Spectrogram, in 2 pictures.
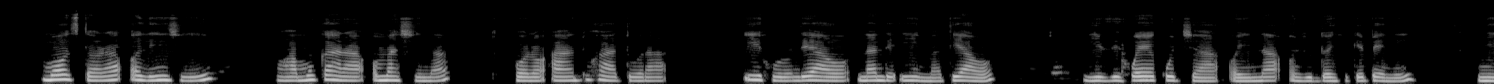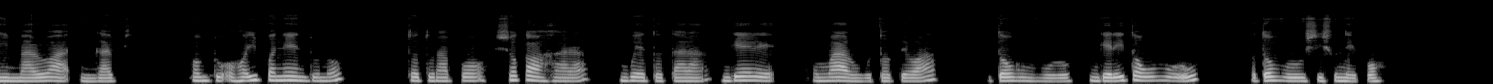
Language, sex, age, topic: Oshiwambo, female, 18-24, finance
